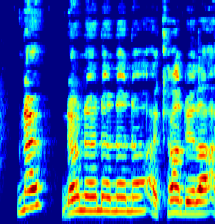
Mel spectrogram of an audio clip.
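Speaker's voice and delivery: high, loud mock whine of refusal; hammed-up childish no, no, no; stubborn refusal. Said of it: "he'd be like".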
